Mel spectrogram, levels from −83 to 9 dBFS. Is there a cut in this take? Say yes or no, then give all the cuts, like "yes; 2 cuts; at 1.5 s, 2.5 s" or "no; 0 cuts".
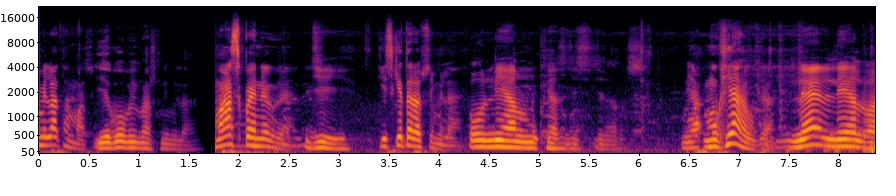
yes; 1 cut; at 1.6 s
